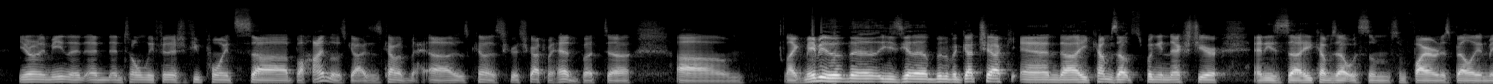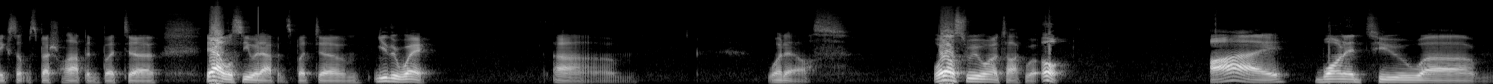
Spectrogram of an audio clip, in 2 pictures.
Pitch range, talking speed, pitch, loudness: 90-120 Hz, 195 wpm, 110 Hz, -17 LUFS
